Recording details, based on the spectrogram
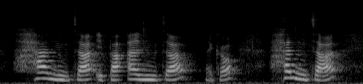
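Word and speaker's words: Hanuta: c'est des mutins avec bien le hb qu'on prononce anota et pains uta d'accord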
